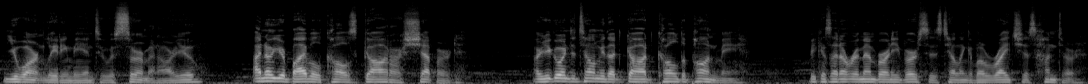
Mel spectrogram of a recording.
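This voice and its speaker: Man as a deep-voiced, brooding monster hunter. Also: brisk, natural voice. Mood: wary, irritated. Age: 30s. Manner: terse, guarded, stern. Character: weary, brooding male werewolf hunter, gruff and defiant.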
